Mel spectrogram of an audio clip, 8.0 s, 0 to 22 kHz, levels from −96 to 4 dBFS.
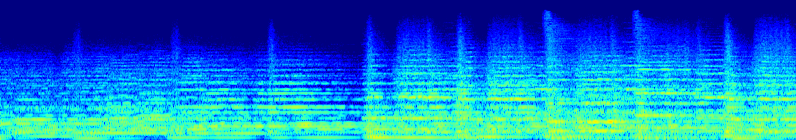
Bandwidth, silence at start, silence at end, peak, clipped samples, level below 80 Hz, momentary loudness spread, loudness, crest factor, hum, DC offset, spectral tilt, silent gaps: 15 kHz; 0 s; 0 s; -22 dBFS; under 0.1%; -52 dBFS; 7 LU; -37 LUFS; 16 dB; none; under 0.1%; -6 dB/octave; none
